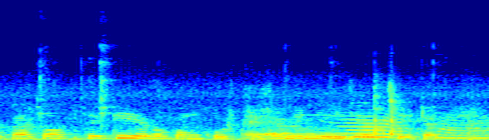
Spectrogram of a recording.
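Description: Speech only: a high-pitched voice talking in a sing-song way, with some long, drawn-out sliding syllables.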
